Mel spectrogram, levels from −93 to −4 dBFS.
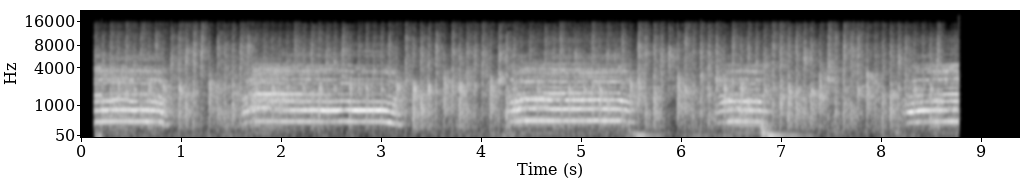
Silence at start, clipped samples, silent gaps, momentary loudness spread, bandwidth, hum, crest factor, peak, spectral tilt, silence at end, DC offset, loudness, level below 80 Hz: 0.15 s; under 0.1%; none; 8 LU; 16 kHz; none; 14 dB; -4 dBFS; -1 dB/octave; 0.6 s; under 0.1%; -18 LUFS; -46 dBFS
